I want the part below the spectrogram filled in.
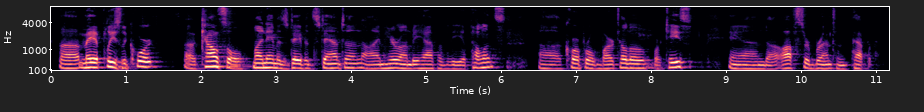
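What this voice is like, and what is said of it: Hoarse, raspy voice. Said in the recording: “I'm suffering from a little laryngitis today”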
